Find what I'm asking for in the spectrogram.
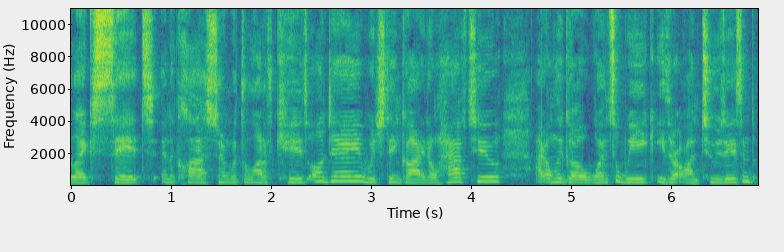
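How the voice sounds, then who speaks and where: A young woman vlogging casually while doing her makeup, rambling and chatty, leaning on "literally" and "like" and speeding up in quick bursts. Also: medium pitch, a little mellow. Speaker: beauty vlogger. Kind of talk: casual chat over a makeup tutorial.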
